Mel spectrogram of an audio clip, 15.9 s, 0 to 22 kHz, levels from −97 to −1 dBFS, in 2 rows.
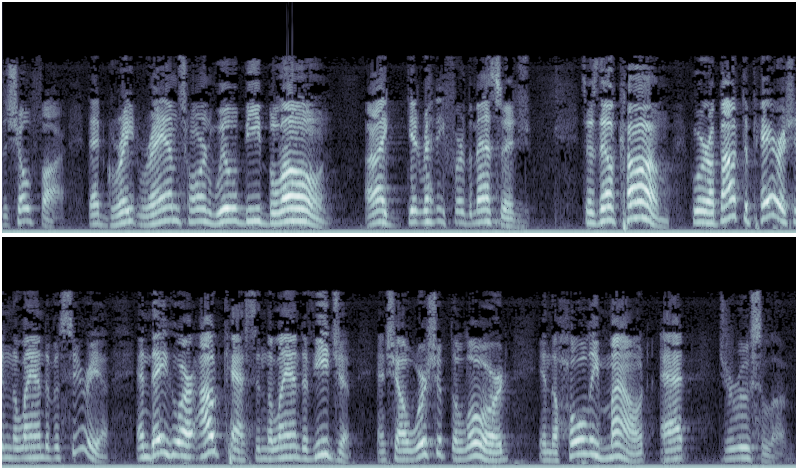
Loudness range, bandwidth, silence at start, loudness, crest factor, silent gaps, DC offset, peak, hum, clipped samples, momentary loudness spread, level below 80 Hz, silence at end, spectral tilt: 5 LU; 8.8 kHz; 0 s; -19 LUFS; 20 dB; none; 3%; 0 dBFS; none; under 0.1%; 16 LU; -50 dBFS; 0.15 s; -5 dB/octave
